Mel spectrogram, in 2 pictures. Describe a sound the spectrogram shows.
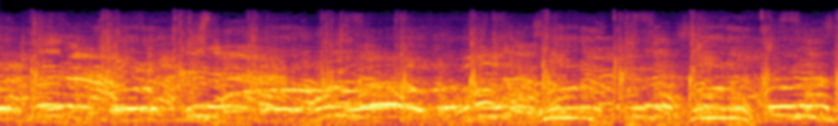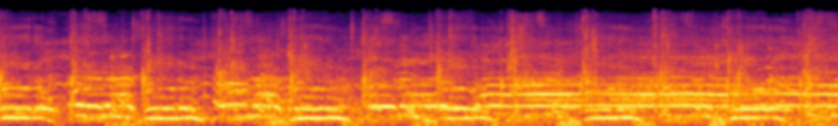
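A crowd of men chant in rhythm, loud and close.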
